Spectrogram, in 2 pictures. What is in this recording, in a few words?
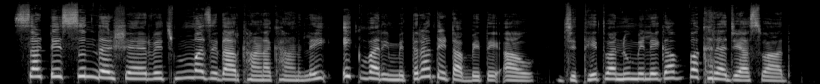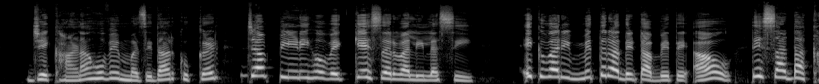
female punjabi voice over narrative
